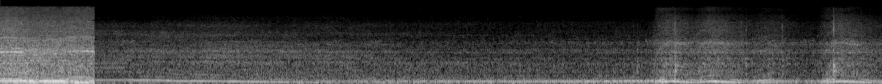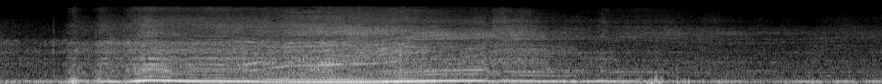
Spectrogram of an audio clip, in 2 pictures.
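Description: A motorcycle engine rises and falls in pitch outdoors.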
